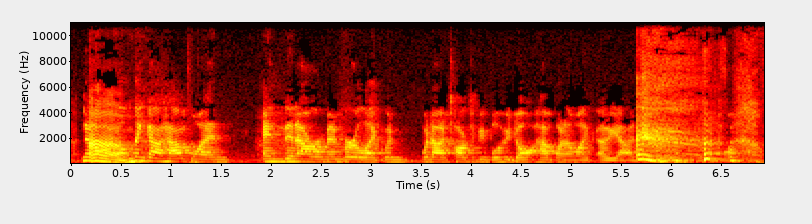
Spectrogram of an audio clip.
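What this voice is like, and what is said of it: Southern American accent. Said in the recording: “She has the sweetest Southern accent.”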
